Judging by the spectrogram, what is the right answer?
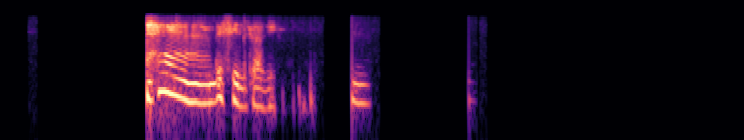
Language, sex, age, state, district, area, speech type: Santali, female, 45-60, West Bengal, Birbhum, rural, conversation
